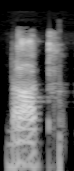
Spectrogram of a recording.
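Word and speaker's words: date: हमने क्या सीखा था sound of ए is always uh and sound of ई इज अ तो इसको कैसे प्रोनाउंस करेंगे दे न दा दात दात माल साल ओके ट ठीक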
